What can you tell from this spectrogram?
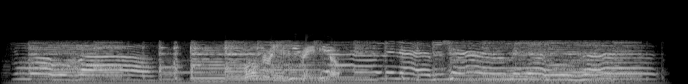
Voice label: Radio ID over music no echo; Wolverine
